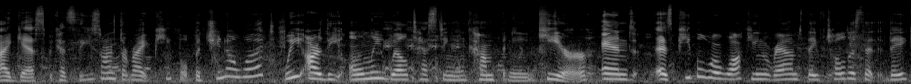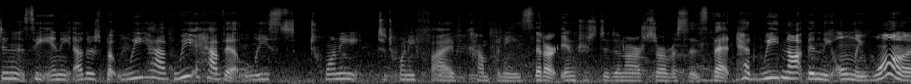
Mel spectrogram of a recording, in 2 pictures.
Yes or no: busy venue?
yes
